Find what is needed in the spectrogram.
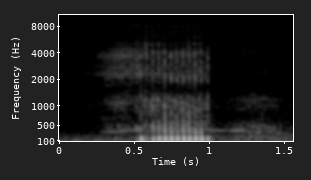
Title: Roscoe the Bloodhound Snoring Funny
